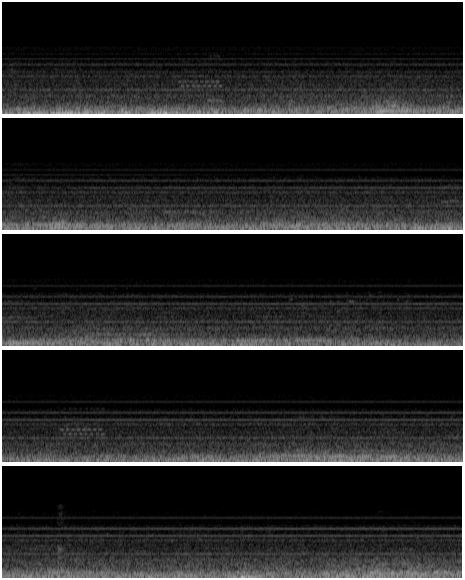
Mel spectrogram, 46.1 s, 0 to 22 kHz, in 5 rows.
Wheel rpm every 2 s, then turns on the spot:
0, 0, 0, 0, 0, 0, 0, 0, 0, 0, 0, 0, 0, 0, 0, 0, 0, 0, 0, 0, 0, 0, 0.
none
